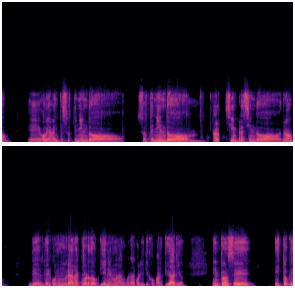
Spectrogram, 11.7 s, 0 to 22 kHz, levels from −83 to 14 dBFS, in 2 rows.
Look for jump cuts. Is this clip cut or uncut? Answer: cut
